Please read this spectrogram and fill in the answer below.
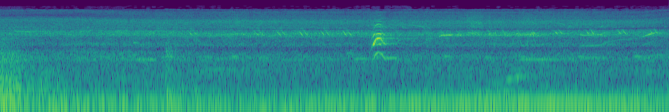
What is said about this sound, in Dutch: Intussen heb jij volgens mij wat gevonden als het over de geluiden gaat? dit is het bekende roepje van, van de steenuil.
